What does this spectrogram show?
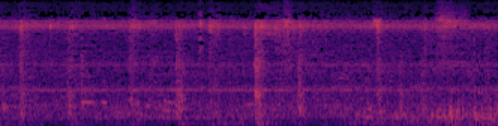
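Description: Electric local trains (EMUs) rolling slowly side by side, their wheels knocking irregularly over rail joints and points, about once a second, over a steady rumble and a faint steady whine.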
